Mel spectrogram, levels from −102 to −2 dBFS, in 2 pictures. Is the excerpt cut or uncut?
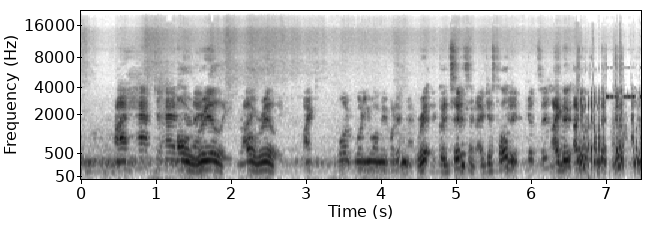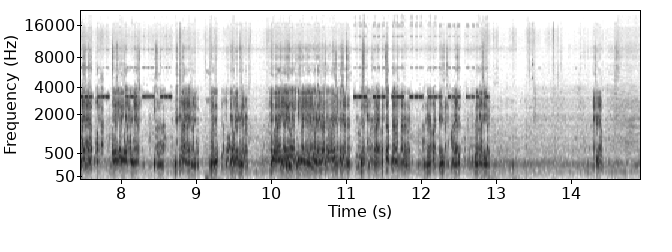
uncut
